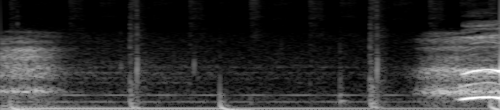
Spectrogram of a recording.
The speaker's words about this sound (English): I just keep yawning. It's ridiculous.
